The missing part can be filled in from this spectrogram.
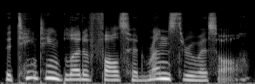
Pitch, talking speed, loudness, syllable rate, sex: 225 Hz, 210 wpm, -16 LUFS, 5.0 syllables/s, female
